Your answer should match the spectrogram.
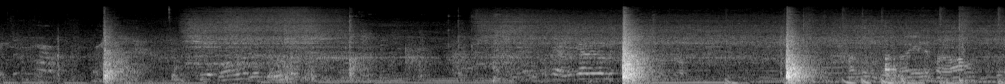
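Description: A work crew calling to one another while manhandling a heavy steamed timber into place, with three sharp knocks of wood being struck, the loudest about six seconds in.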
